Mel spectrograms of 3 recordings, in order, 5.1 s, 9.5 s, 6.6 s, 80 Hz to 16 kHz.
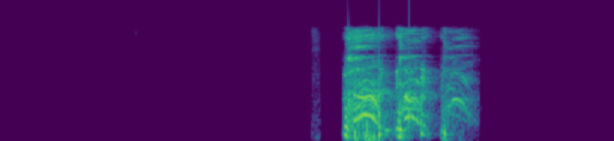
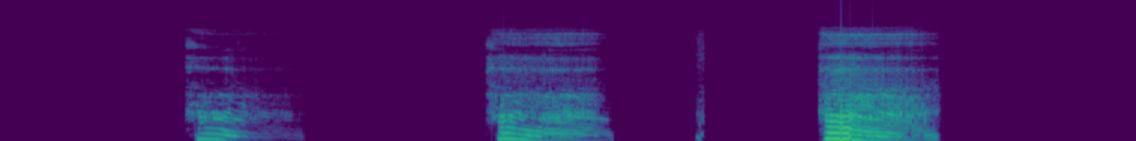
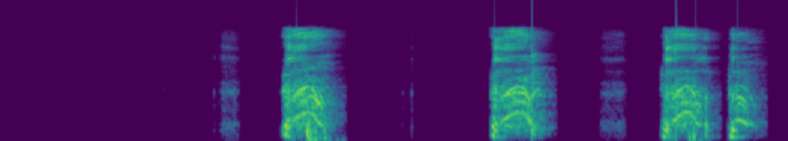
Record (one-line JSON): {"cough_length": "5.1 s", "cough_amplitude": 29056, "cough_signal_mean_std_ratio": 0.31, "exhalation_length": "9.5 s", "exhalation_amplitude": 10559, "exhalation_signal_mean_std_ratio": 0.33, "three_cough_length": "6.6 s", "three_cough_amplitude": 29637, "three_cough_signal_mean_std_ratio": 0.37, "survey_phase": "beta (2021-08-13 to 2022-03-07)", "age": "65+", "gender": "Male", "wearing_mask": "No", "symptom_none": true, "smoker_status": "Never smoked", "respiratory_condition_asthma": false, "respiratory_condition_other": false, "recruitment_source": "REACT", "submission_delay": "1 day", "covid_test_result": "Negative", "covid_test_method": "RT-qPCR"}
